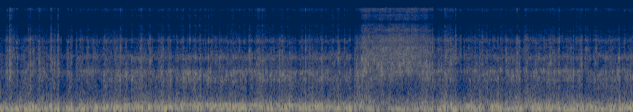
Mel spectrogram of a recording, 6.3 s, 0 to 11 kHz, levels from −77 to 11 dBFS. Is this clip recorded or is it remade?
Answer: remade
